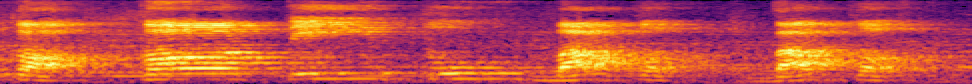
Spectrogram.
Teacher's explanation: ujung lidah ditempelkan ke akar gigi tengah yang atas, ke gusi yang atas itu · Sedangkan sifat itobak tadi artinya apa? Itobak artinya ujung lidah menempel ke langit-langit yang atas. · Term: huruf to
